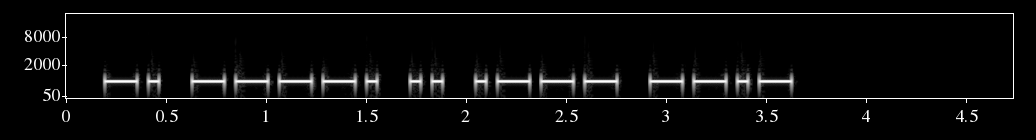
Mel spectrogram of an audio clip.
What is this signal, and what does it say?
Morse code, heard as a keyed tone, about 22 wpm, 700 Hz. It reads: N9IJQ
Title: USA Callsign DE Callsign - 5 Characters - 22wpm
